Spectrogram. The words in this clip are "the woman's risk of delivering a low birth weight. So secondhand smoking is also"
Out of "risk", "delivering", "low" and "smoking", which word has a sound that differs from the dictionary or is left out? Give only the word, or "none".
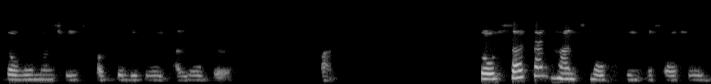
risk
